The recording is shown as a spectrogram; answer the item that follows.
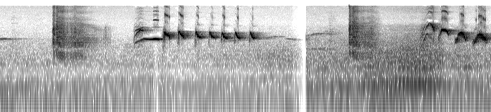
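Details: White-rumped shama lure song: a burst of noise, then a quick string of about eight bright repeated whistled notes, a brief pause, and more high rapid warbling near the end.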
